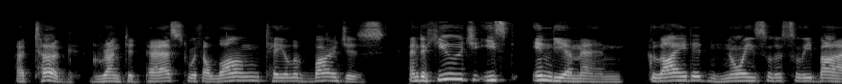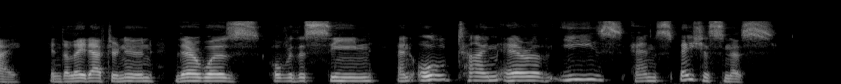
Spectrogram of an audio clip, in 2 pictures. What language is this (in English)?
English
